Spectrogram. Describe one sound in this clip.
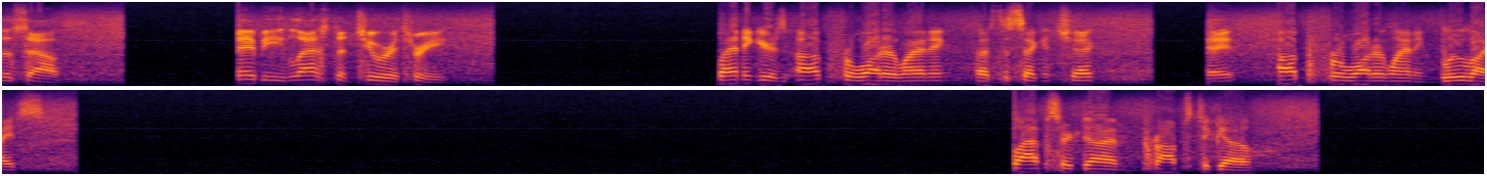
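A man speaks calmly through a headset intercom.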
